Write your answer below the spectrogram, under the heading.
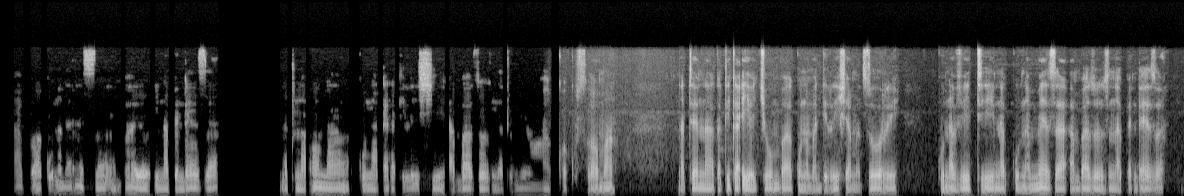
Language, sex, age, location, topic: Swahili, female, 36-49, Wajir, education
